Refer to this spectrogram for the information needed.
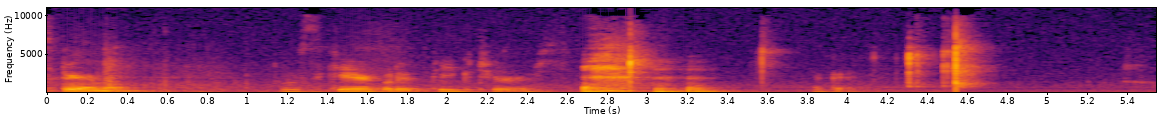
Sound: laughs

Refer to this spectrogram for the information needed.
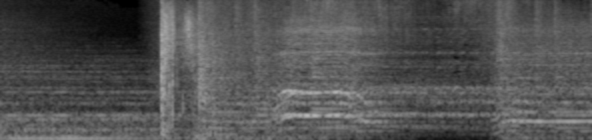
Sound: thump

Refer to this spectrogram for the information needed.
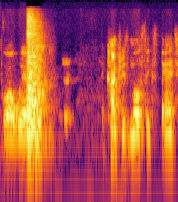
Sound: banging

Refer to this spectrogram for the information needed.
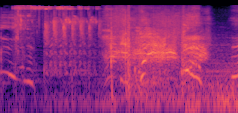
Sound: grunting

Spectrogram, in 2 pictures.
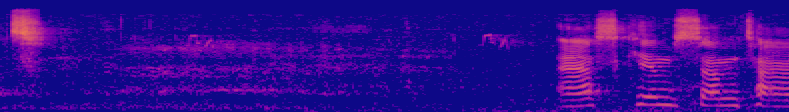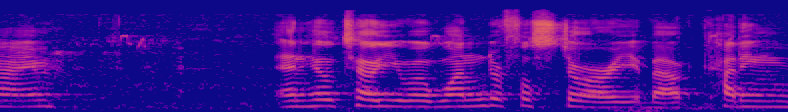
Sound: laughter

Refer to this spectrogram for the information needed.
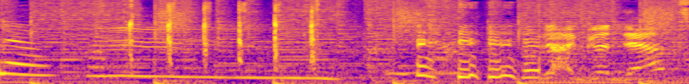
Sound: kissing; laughs

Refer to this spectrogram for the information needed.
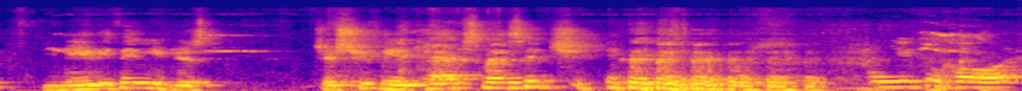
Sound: laughing

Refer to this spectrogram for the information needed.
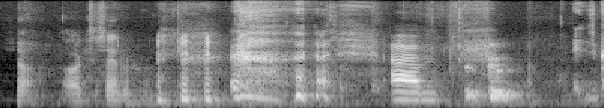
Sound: laughter

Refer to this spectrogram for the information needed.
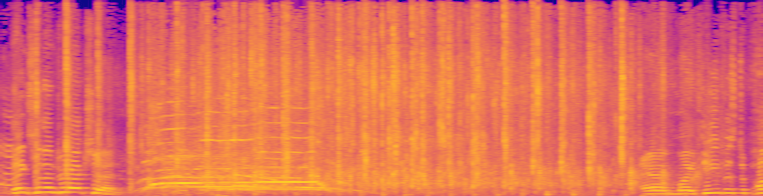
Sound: audience Applause and Cheering

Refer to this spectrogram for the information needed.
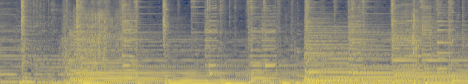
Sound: dirt crunching; soft music

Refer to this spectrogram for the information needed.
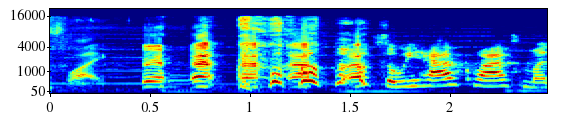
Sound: laughing

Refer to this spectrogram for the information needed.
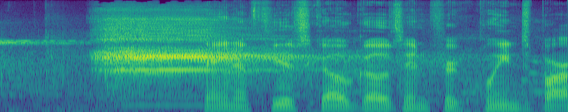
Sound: siren buzzing

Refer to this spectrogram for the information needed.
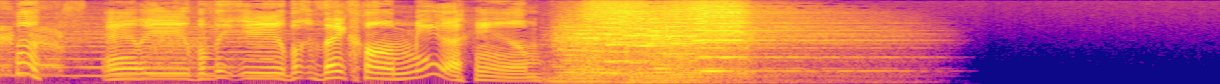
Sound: none

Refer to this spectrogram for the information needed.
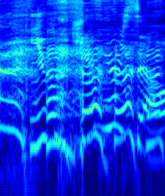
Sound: laughter

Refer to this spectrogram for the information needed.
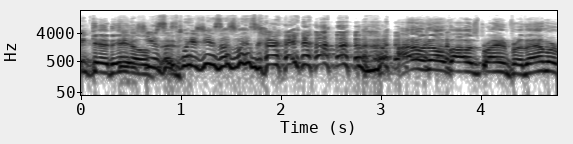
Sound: laughs

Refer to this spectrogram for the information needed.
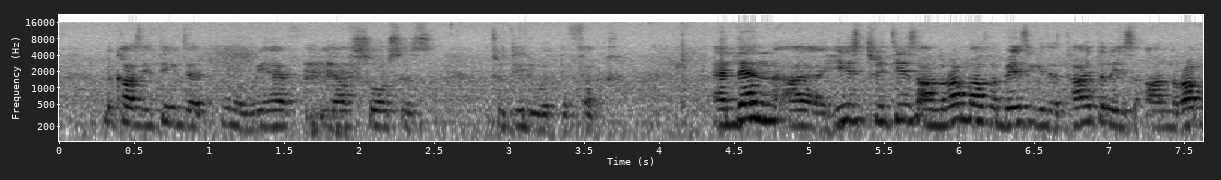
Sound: Arabic; Arabic

